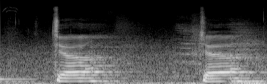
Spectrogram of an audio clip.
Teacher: च तो आप जो देखते हैं ऊपर वाले जबड़े में तालु के वहाँ पर टकराने से च वर्ग बनता है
